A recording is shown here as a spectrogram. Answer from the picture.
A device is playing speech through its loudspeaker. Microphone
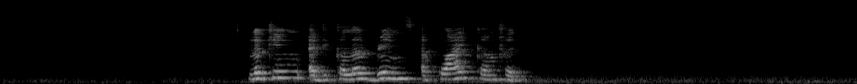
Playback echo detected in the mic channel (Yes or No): No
